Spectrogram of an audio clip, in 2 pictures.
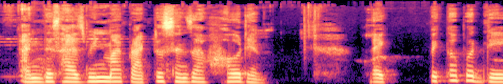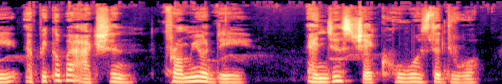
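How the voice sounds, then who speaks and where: A woman at a medium pitch and a fairly slow pace, fairly even in intonation, with long, frequent pauses. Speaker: audience member. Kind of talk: audience question. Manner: hesitant.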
